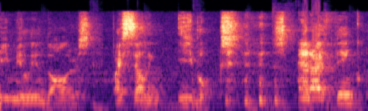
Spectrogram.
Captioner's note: laughing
